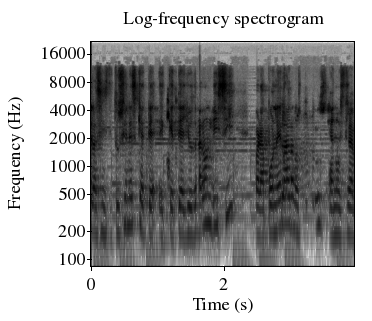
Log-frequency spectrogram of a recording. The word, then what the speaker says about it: Lisi: Lizzy se escribe L-I-S-I, y en Instagram Lizzy-.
